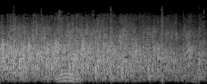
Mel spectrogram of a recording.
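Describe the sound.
Sustained applause from an audience, a dense wash of many hands clapping at an even, steady level for a couple of seconds, with faint voices mixed in beneath it.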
